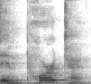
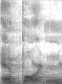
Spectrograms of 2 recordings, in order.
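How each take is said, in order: First: The P is said with a strong puff of air. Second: The P is said with little puff of air. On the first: The speaker calls it right. "pronounce your P sounds with a lot more aspiration or more air" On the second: The speaker calls it wrong. "you're kind of saying important role"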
